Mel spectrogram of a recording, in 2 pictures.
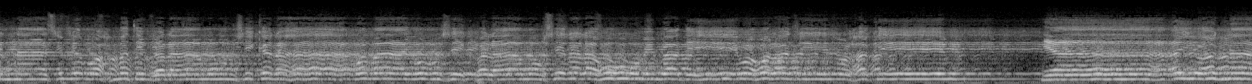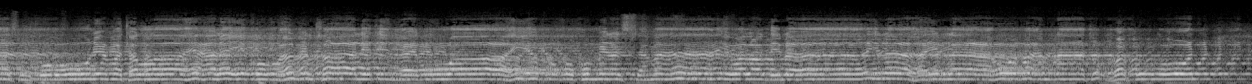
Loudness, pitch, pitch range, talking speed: -17 LUFS, 245 Hz, 240-250 Hz, 90 wpm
